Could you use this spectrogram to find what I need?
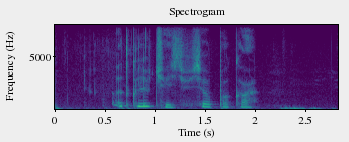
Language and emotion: Russian, neutral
